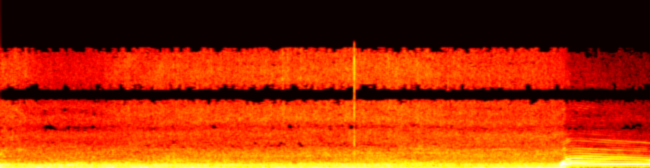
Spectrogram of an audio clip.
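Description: A steady low outdoor rumble, like distant traffic or wind on the microphone, with no clear sound of the putt. Near the end a louder pitched, wavering tone comes in.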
